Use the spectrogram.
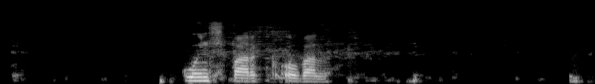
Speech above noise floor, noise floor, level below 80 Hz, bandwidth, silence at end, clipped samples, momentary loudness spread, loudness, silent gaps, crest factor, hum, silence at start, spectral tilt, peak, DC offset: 61 dB; -78 dBFS; -60 dBFS; 7.6 kHz; 0.15 s; under 0.1%; 23 LU; -18 LUFS; none; 20 dB; none; 1.6 s; -8 dB/octave; -2 dBFS; under 0.1%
